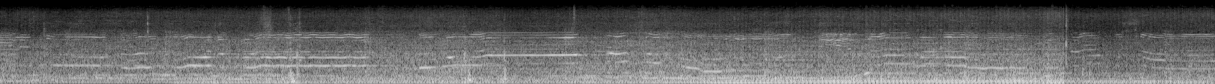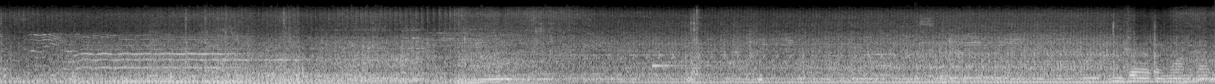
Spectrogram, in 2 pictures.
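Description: A car engine runs steadily while driving along a road in the Philippines, a continuous close rumbling drone with shifting pitch as it speeds up and slows, lasting throughout with someone talking over it.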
